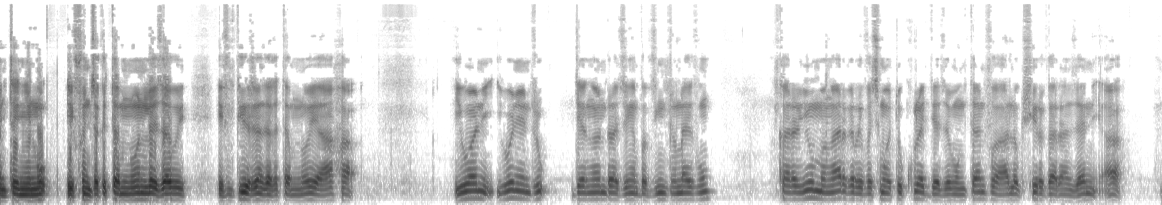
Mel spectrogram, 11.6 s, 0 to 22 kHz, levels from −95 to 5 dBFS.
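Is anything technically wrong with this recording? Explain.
Yes. The speech has one stretch of microphone overload and four microphone volume step-downs.

Microphone overload: from 1.5 to 1.71 s the loudest moments take on a harsh, crackly edge. The peaks likely overran the converter's limit by about 5 dB, flattening their tops on roughly 7 percent of samples.

Microphone volume stepped down: the whole signal drops abruptly at 0.71 s (about 2 dB), 1.71 s (about 5 dB, right after the overload), 2.73 s (about 4 dB) and 4.86 s (about 3 dB). Each step is likely the call software cutting input gain in response to loud peaks.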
